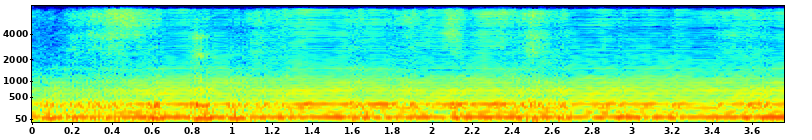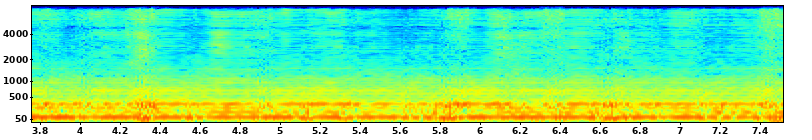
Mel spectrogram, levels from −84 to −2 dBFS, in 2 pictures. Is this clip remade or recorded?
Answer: remade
